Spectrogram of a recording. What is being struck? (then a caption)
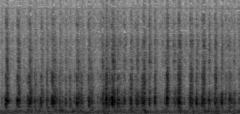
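Wax-coated scratch-art paper page scratched with a wooden stylus. A wooden stylus scratches blossoms into a black, wax-coated scratch-art page in a small spiral-bound pad of thin, flat paper, held close under the hand. Quiet, dry, raspy scratching strokes come in an uneven rhythm of about two per second, with a papery hiss concentrated in the midrange and little low end.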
